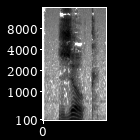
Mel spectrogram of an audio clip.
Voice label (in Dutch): "zulk", Dutch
